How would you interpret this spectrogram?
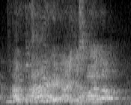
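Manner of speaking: high, loud mock plea; hammed-up worn-out complaint; exasperated protest. Acted protest to confrontational girl.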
